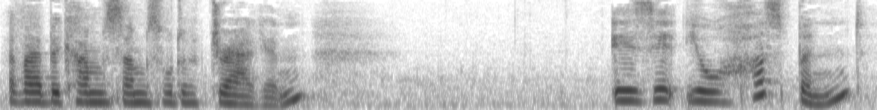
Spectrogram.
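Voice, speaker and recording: An actress playing a kindly, composed young Victorian gentlewoman in a radio drama, well-spoken and emphatic. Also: mid-range voice, lively intonation, a little slow, breathy edge. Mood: kindly, curious.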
